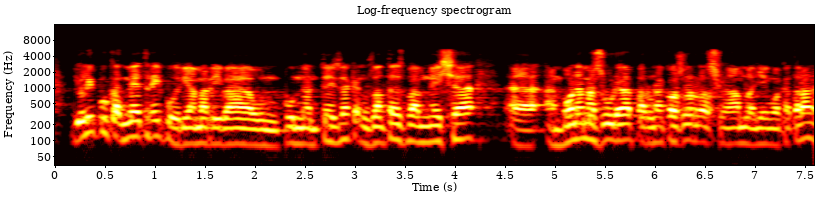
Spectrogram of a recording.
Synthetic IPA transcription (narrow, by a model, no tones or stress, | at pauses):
jolipukəd̪mɛt̪ɾəipuðɾiəməriβ̞aunpund̪ənt̪ɛʒəkənuzalˠt̪ɾəzβamneʃəː | mbɔnəməzuɾəpəɾunəkɔzərələsiunaðəmləʎeŋɡwəkət̪əlan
